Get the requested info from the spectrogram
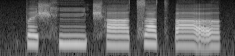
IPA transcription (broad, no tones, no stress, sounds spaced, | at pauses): p ɛ ʃ x ĩː t͡ʃʰ aː t͡s a t͡sʼ aː ɐ̯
